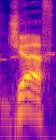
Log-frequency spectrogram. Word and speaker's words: Geoff: There's a character whose name is Jeff, but it's spelt Geoff.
